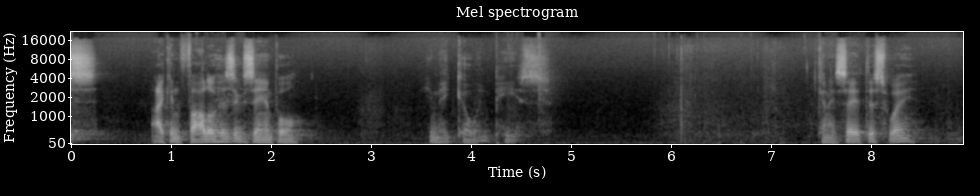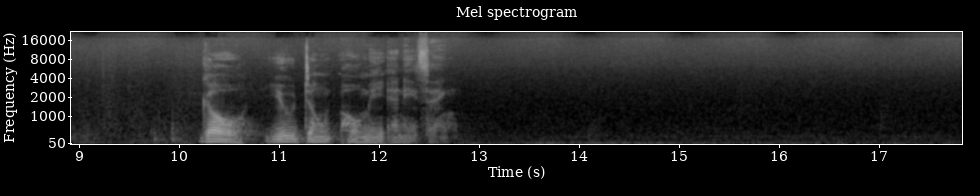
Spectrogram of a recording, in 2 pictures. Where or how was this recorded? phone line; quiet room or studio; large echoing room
large echoing room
